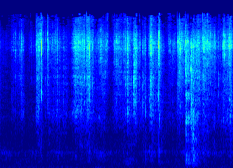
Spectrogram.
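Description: Thin black plastic packing bag crinkling and tearing as it is cut open with scissors and pulled off a small box: irregular crackles, with a louder burst near the end.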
